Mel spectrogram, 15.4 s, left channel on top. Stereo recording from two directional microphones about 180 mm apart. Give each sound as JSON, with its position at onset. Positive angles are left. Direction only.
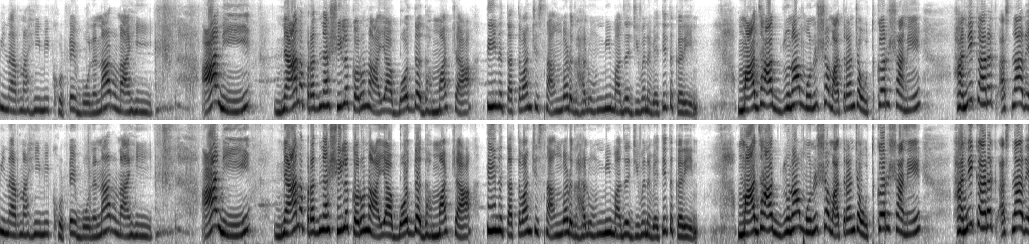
{"t": 0.0, "sound": "a woman's voice", "side_deg": -30}
{"t": 11.0, "sound": "speech", "side_deg": -15}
